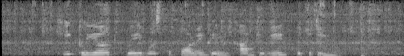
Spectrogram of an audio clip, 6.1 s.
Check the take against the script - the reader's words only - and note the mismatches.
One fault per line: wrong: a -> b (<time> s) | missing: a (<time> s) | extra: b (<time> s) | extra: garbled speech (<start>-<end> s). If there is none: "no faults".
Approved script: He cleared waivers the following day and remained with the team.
no faults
